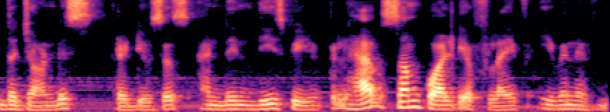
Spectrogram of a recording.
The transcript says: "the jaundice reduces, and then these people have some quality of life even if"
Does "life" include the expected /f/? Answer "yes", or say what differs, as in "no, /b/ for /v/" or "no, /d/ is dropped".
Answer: yes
